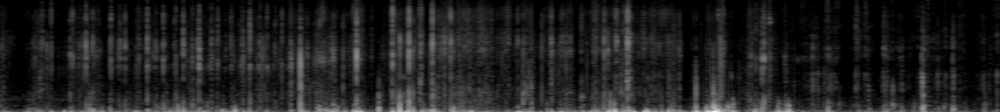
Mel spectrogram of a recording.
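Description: Long nails tap and grip the cover and edges of a small, thin cardboard-covered illustrated picture book held in both hands. Dense, rapid, dull taps mix with soft crinkling and scraping, mostly low and muffled, with brief louder grips around the seventh second.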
